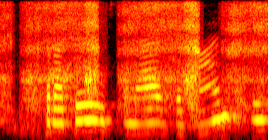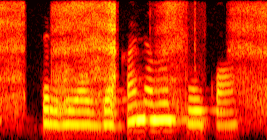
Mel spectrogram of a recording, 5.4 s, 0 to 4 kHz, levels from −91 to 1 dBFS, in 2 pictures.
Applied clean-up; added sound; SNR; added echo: none; Writing; 5 dB; none.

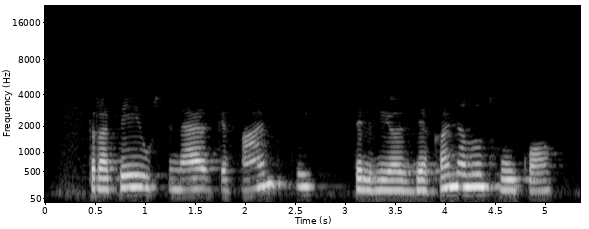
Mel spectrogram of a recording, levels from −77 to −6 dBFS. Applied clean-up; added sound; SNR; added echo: none; none; none; none.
